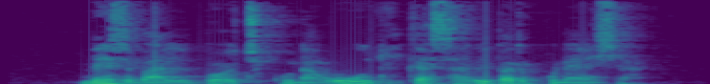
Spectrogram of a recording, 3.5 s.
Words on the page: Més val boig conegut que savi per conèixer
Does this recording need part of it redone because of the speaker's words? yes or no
no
